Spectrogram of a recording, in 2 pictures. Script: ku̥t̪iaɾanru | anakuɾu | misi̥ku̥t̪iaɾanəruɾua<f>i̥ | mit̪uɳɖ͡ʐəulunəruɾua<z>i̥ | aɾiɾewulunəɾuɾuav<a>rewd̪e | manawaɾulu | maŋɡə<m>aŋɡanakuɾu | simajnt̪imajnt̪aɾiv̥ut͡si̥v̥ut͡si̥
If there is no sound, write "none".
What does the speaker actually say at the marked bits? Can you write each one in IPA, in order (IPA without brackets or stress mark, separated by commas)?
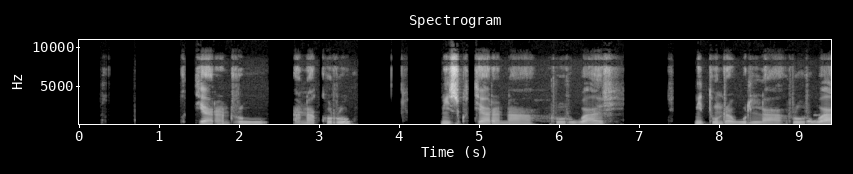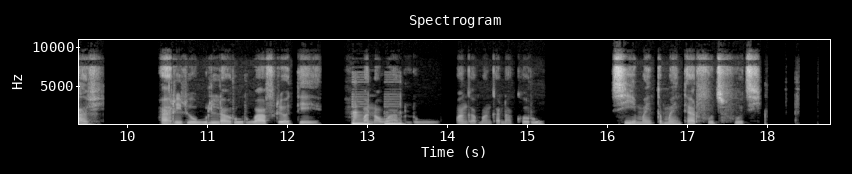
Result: v, v, i, m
